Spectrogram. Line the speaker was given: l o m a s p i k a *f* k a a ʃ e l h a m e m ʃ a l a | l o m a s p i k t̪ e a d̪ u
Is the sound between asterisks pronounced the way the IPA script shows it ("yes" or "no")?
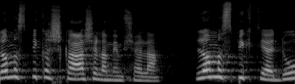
no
